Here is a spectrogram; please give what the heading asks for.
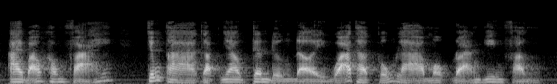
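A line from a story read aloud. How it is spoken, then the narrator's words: Soft sigh. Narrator (Vietnamese): Liễu Kiệt khẽ thở dài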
